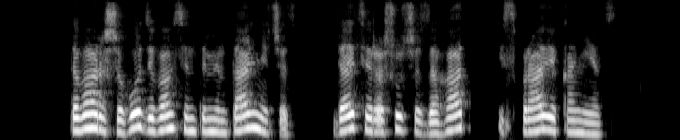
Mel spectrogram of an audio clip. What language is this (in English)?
Belarusian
